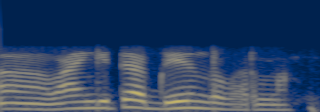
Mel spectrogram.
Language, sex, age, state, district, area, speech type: Tamil, female, 18-30, Tamil Nadu, Thoothukudi, rural, conversation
